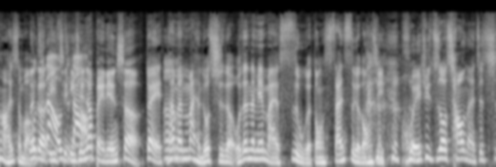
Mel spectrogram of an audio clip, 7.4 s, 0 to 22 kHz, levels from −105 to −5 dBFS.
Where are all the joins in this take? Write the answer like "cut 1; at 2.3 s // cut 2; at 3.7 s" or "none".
cut 1; at 2.4 s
